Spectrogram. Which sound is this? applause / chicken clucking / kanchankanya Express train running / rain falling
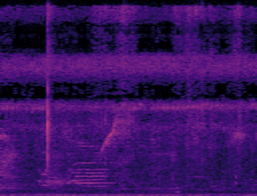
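chicken clucking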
